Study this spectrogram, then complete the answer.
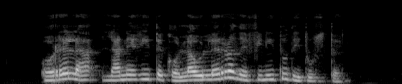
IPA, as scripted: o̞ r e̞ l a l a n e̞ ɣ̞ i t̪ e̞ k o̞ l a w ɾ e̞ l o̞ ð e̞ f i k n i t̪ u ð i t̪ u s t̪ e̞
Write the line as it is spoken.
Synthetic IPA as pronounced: o̞ r e̞ l a l a n e̞ ɣ̞ i t̪ e̞ k o̞ l a w l e̞ r o̞ ð e̞ f i n i t̪ u ð i t̪ u s t̪ e̞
